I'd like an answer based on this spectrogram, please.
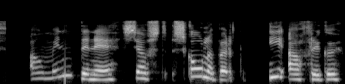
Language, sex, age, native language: Icelandic, female, 20-29, Icelandic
